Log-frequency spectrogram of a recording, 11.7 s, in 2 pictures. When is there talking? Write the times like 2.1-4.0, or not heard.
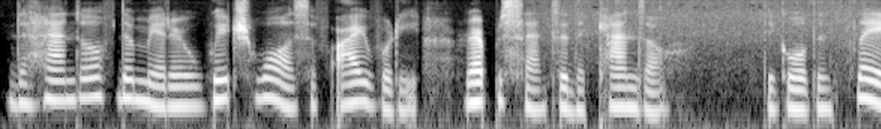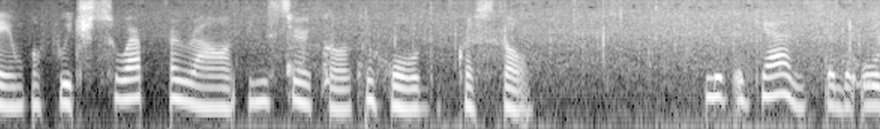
0.1-9.6, 10.6-11.7.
